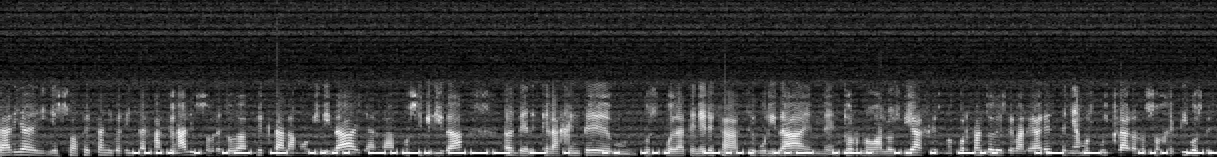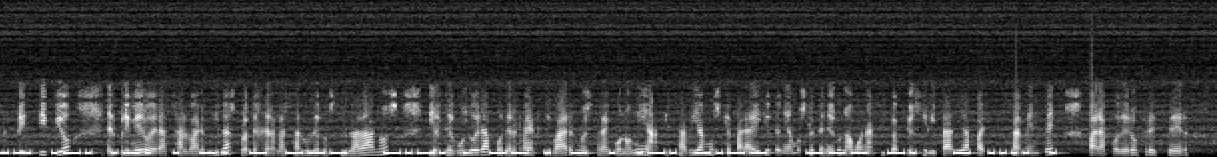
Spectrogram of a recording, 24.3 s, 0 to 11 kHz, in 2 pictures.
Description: Morse code, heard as a keyed tone, hand-sent with a paddle, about 21 wpm, 320 Hz. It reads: HEATHCOTE IS BURIED AT SORRENTO CEMETERY ON THE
